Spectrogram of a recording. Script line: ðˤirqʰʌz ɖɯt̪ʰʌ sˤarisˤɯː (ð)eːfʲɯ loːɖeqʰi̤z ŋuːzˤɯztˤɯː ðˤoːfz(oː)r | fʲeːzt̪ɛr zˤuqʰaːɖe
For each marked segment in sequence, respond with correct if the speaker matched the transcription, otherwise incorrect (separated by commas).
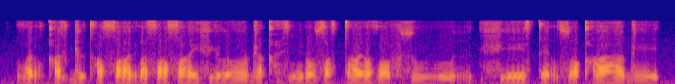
incorrect, incorrect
